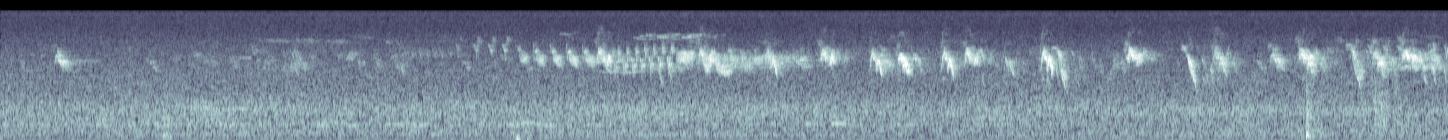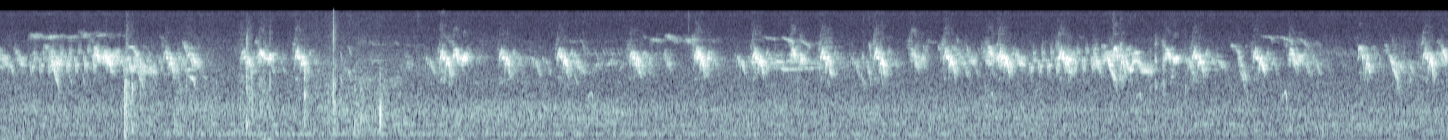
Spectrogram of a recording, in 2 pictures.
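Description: Small birds chirping and twittering in quick, high, repeated chirps, starting about five seconds in and carrying on in dense runs over a faint steady hiss.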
